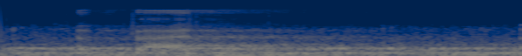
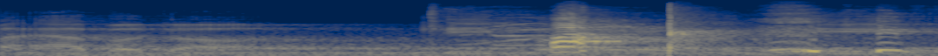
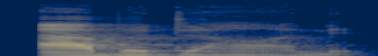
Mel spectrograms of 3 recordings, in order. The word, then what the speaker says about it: Abaddon: into them are you a baton i am abaddon he corrected his pronunciation are you a badden i am abaddon idiot how do you know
